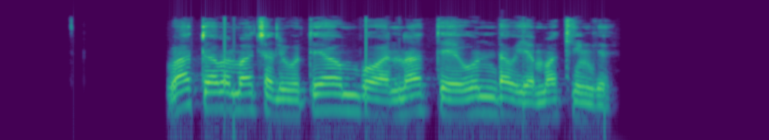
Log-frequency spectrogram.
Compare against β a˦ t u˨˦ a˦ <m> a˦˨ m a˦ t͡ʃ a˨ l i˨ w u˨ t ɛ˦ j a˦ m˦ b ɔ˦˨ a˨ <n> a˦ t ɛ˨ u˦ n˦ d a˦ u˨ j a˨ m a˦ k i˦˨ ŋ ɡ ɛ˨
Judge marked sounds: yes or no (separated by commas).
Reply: yes, yes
